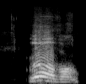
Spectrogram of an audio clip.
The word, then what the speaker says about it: Louisville: Louisville. Just for the pronunciation guide for those Cardinals.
